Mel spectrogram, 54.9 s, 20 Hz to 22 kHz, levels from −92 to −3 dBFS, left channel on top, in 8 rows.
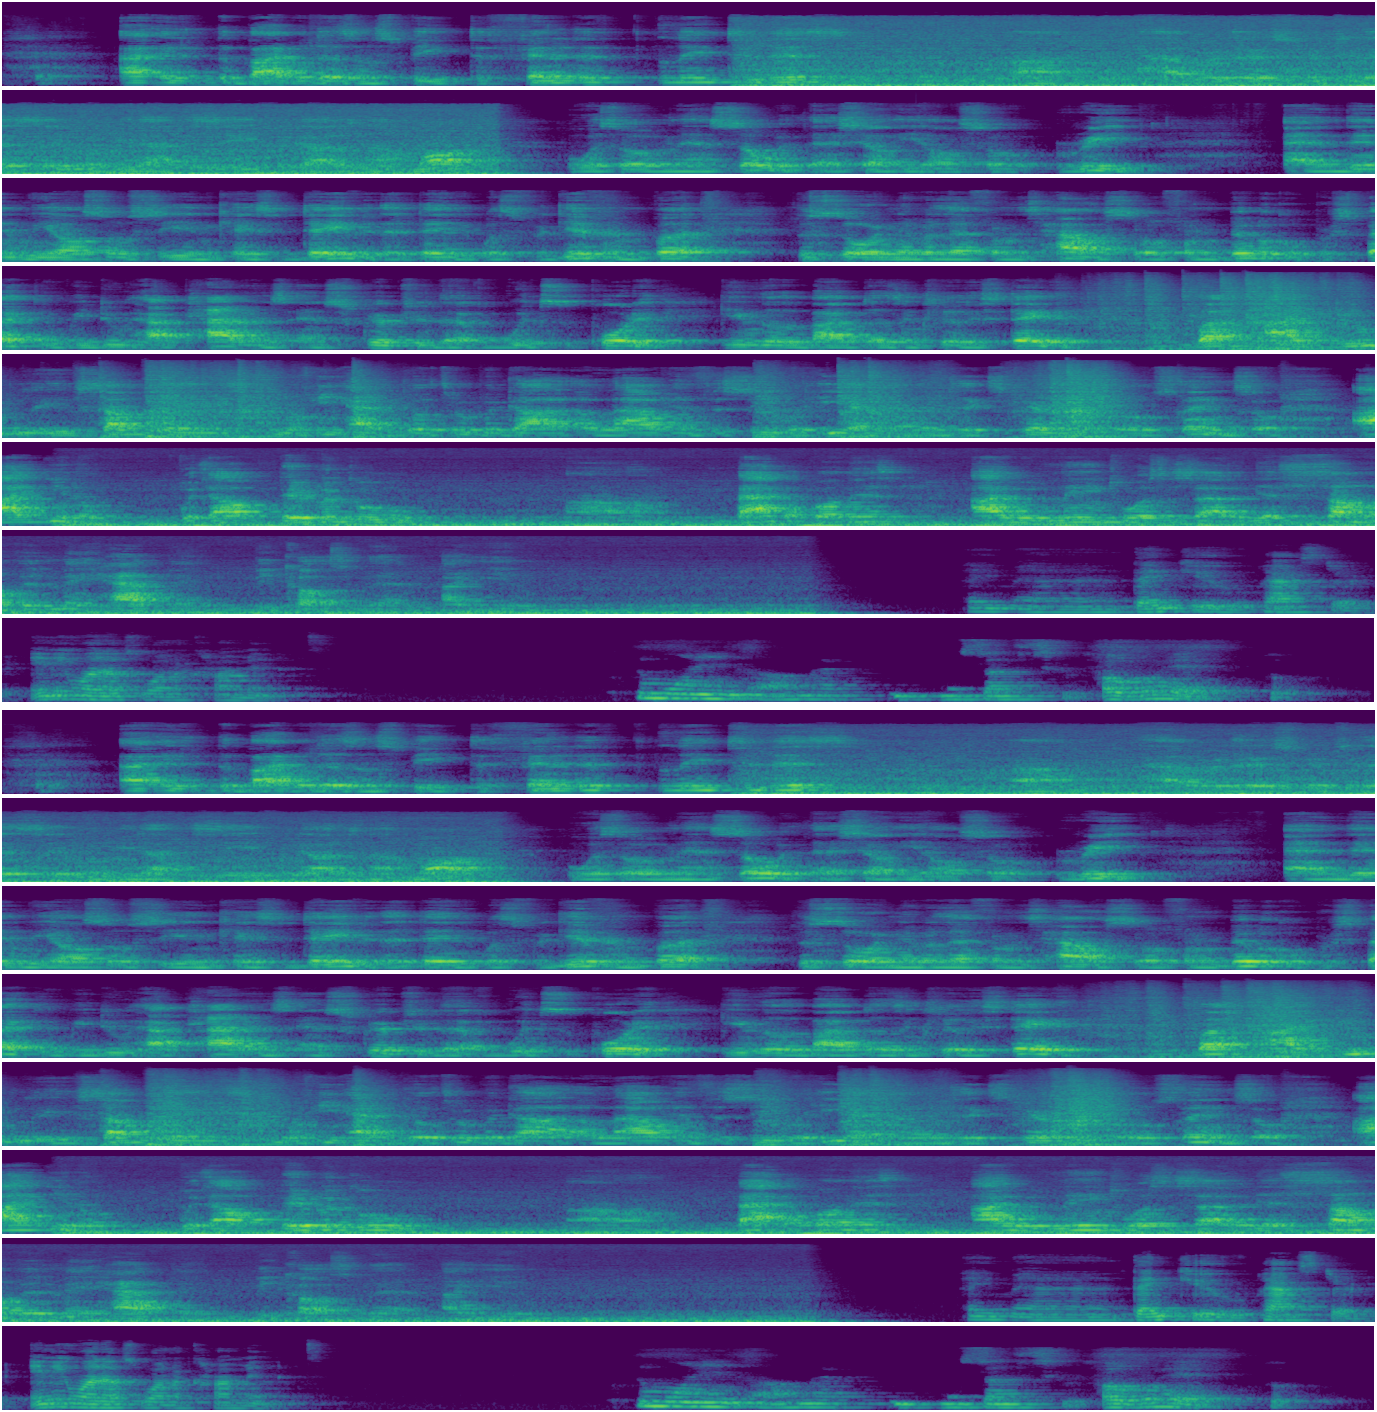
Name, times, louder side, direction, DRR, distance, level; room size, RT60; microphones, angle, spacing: voice 1, 0.0-3.0 3.3-4.2 5.0-5.4 5.7-12.5 12.8-13.0 13.3-34.9 35.2-36.4 37.1-43.9, equal, 25° left, -3 dB, 1.4 m, -30 dB
sound 1, 3.7-9.4, left 1 dB, 75° left, 0.6 m, -31 dB
sound 2, 25.9-30.0 31.2-34.3 34.7-34.8 35.8-36.2, left 1 dB, 40° left, 1.4 m, -36 dB
sound 3, 34.6-45.2, left 1 dB, 30° right, 1.6 m, -33 dB
voice 2, 46.0-49.4, right 3 dB, 60° right, 6 dB, 0.5 m, -36 dB
voice 3, 51.2-52.2 52.5-54.4, right 2 dB, ahead, -6 dB, 0.7 m, -34 dB
5.1 x 3.0 x 2.8 m, 0.66 s
head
